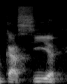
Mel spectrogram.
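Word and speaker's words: Kaseya: atacou as soluções da empresa Cassia, K-A-S-E-Y-A. Você pode pronunciar, por exemplo, como Cassia.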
